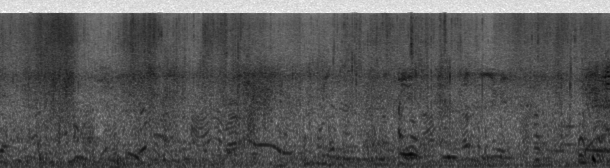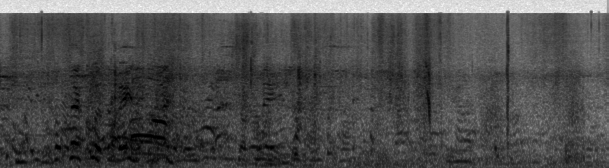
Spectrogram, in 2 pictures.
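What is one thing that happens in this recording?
Dry leaves crackle under a rolling panda cub.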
